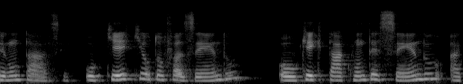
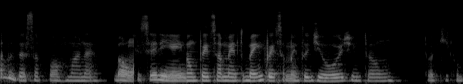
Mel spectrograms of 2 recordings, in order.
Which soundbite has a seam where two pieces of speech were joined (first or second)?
second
